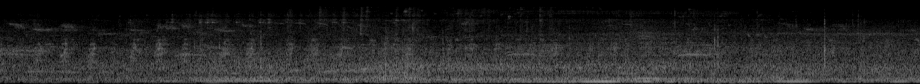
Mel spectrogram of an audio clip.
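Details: Canada geese on the South Pond in Midhurst, West Sussex, England, at egg-laying time, giving soft, low, grunting calls in quick irregular runs against a steady hiss of wind or water.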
